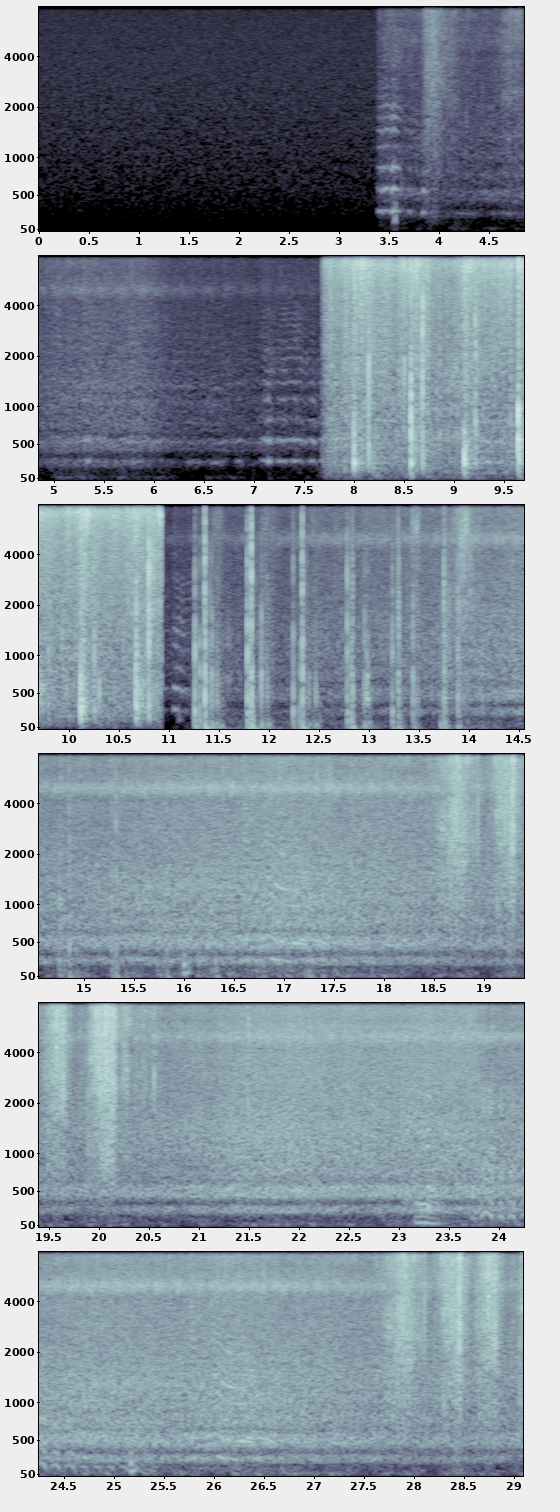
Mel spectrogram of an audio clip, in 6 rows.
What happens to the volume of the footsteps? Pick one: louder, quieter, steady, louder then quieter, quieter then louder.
quieter.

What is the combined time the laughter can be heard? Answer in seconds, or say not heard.
2 s.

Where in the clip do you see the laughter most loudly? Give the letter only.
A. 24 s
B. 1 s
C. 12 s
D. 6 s
A.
